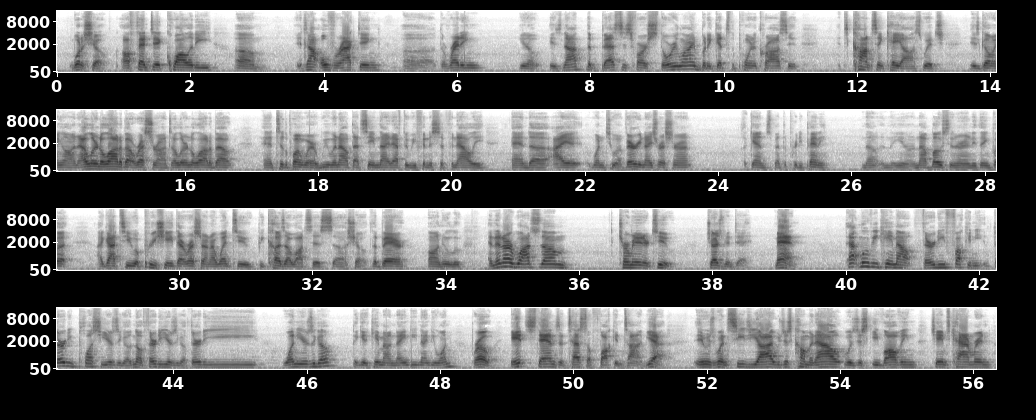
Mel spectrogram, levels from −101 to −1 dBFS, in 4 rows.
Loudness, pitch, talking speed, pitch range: -30 LUFS, 130 Hz, 170 wpm, 120-150 Hz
